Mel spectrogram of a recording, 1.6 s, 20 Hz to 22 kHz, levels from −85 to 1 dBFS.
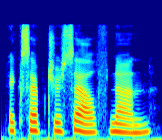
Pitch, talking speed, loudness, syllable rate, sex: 195 Hz, 110 wpm, -18 LUFS, 3.6 syllables/s, female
